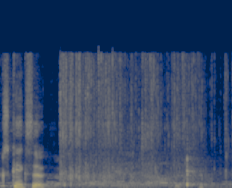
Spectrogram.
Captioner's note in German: Rascheln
